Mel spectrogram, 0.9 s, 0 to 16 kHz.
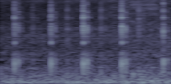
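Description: An imported 8000mAh plastic-cased lithium extended battery pack for the DJI Mini 3 and Mini 4 Pro drone is shaken by hand, giving five short, clicky rattles with a midrange knock and bright top over a low background hum. The pack is poorly made and not secure, with gaps inside that leave its contents loose.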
